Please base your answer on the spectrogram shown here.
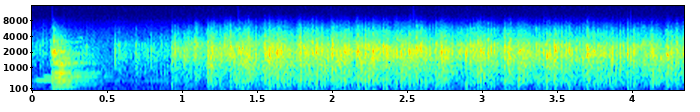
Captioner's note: patrons applaud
